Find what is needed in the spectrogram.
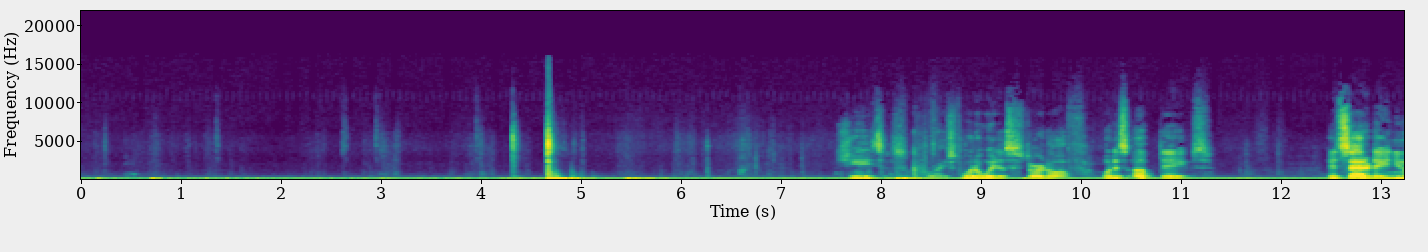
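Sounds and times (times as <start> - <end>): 
faint shuffling: 0.0 - 4.2, 5.3 - 10.2
steady low electrical hum: 0.0 - 13.2
door shutting with a sharp thud: 4.6 - 5.2
speech: 7.7 - 11.3, 12.4 - 13.2.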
